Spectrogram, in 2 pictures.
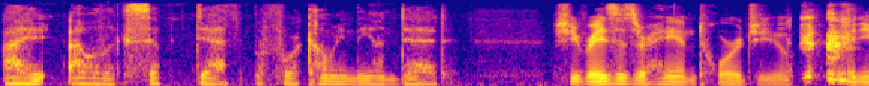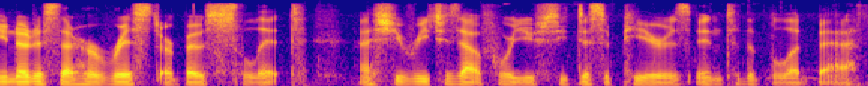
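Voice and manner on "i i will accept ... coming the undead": soft, hushed, barely voiced whisper of a woman. A woman in a bloody bath whispers a plea to you, whispering. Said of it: "You hear the Fate woman whisper".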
